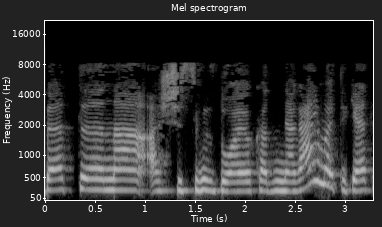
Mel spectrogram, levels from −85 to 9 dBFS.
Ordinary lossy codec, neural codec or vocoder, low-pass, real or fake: MP3, 32 kbps; none; 10.8 kHz; real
